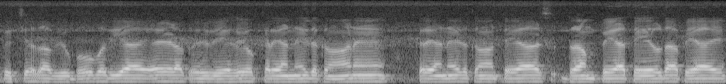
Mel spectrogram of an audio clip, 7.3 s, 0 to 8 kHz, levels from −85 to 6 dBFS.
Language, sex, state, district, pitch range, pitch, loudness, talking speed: Punjabi, male, Punjab, Kapurthala, 105-110 Hz, 105 Hz, -15 LUFS, 205 wpm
